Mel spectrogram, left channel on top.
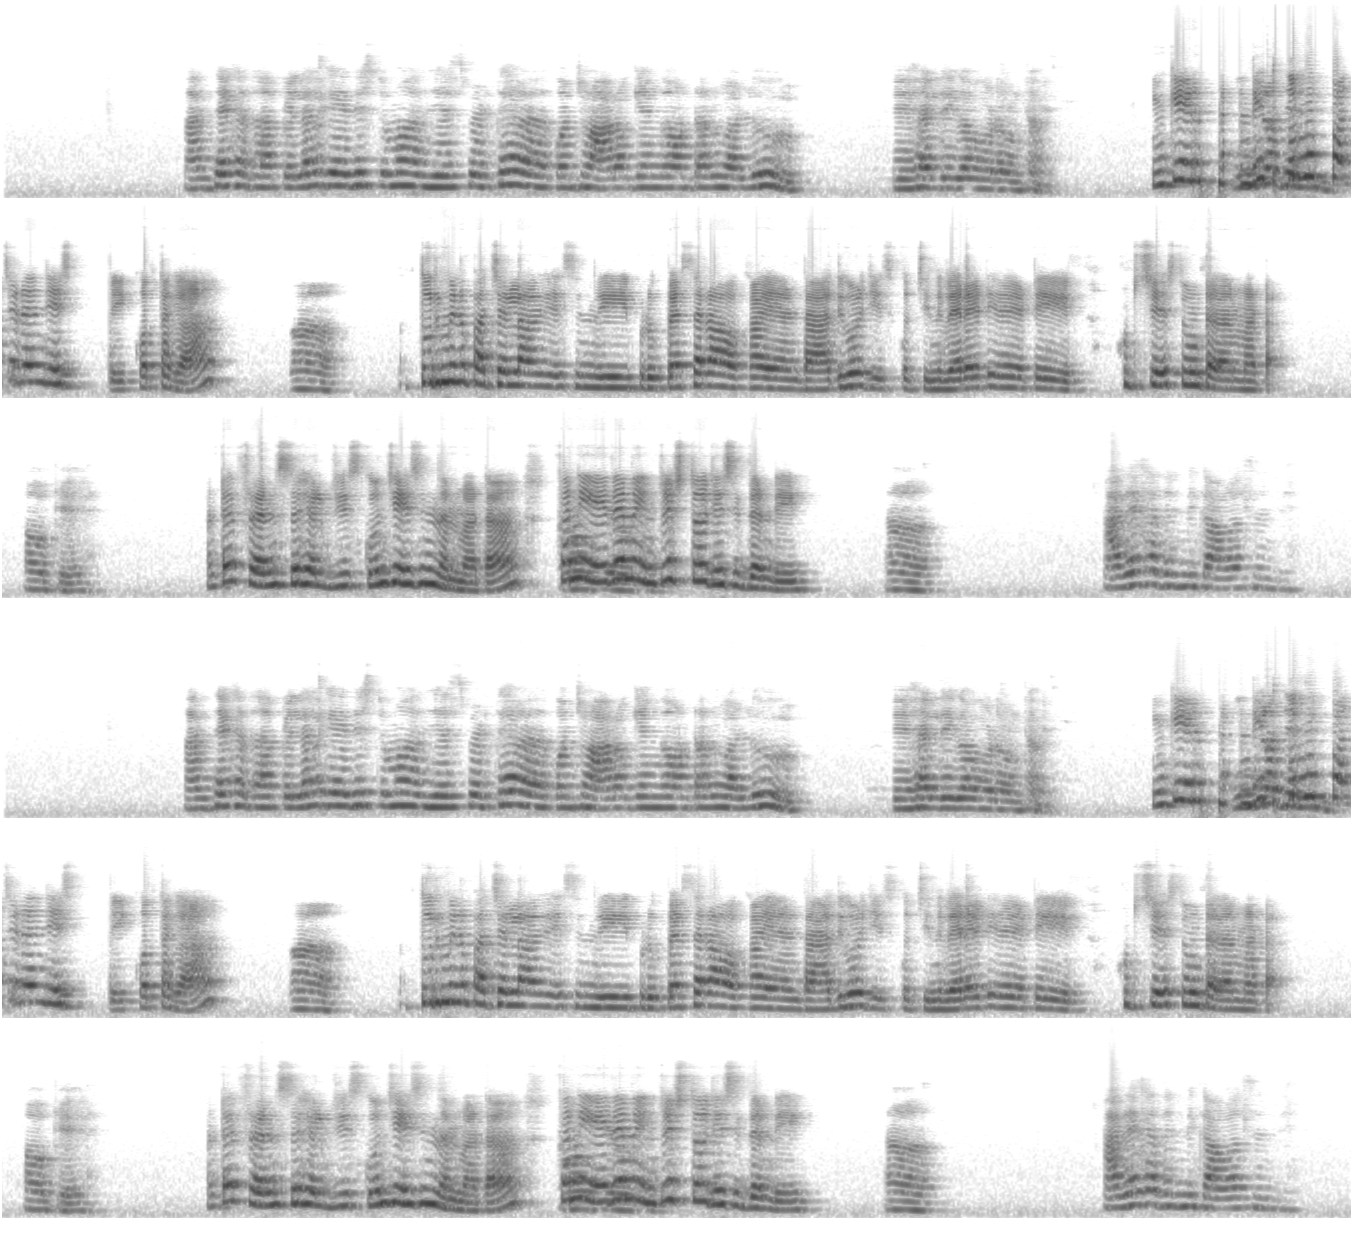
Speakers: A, on the right; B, on the left.
A: అంతే కదా పిల్లలకి ఏది ఇష్టమో అది చేసి పెడితే కొంచెం ఆరోగ్యంగా ఉంటారు వాళ్ళు హెల్దీగా కూడా ఉంటారు
B: ఇంకేండి
A: ఇంట్లో
B: తూర్ము
A: చేసినవి
B: పచ్చడి అని చేసింది
A: ఇ
B: కొత్తగా
A: ఆ
B: తురిమిన పచ్చడి లాగా చేసింది ఇప్పుడు పెసరవకాయ అంట అది కూడా చేసుకొచ్చింది వెరైటీ వెరైటీ ఫుడ్స్ చేస్తూ ఉంటది అనమాట
A: ఓకే
B: అంటే ఫ్రెండ్స్ హెల్ప్ చే సుకొని చేసింది అనమాట కానీ
A: ఓకే
B: ఏదైనా
A: ఓకే
B: ఇంట్రెస్ట్తో ద్దండి
A: ఆ అదే కదండి కావాల్సింది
